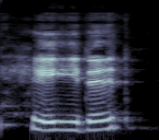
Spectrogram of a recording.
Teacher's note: And the last one, number 4, she hated her 9-to-5 job, but loved moonlighting as an actress. She hated, notice the T becomes a flap T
